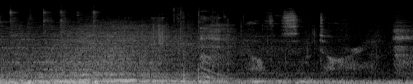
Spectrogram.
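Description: Television episode soundtrack: a dramatic orchestral score that thins out about halfway through, then quiet voices speaking over the remaining music.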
